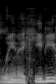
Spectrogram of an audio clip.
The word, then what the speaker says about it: Lena Headey: Thrones 12 to 11 first off I love that you pronounce Lena Headey correctly so many people even die hard Game of Thrones fans mispronounce that introducing Franky's that's vanish and there goes the man of controversy mr.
